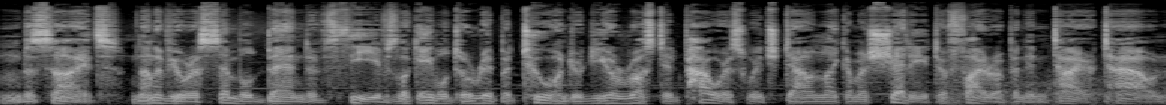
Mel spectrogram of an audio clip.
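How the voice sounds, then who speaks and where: A man speaks in a put-on character voice, his pitch very deep and low. He talks at a fairly quick pace over clear background noise. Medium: video game. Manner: menacing, articulate, resentful.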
